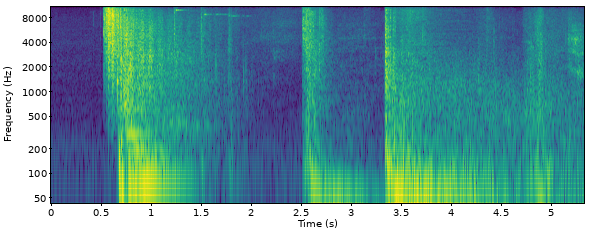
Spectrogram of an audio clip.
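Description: Gunfire from the Fortnite video game on a Ninja Turtles themed map, heard as three loud bursts of rapid shots with gaps between them and no talking.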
